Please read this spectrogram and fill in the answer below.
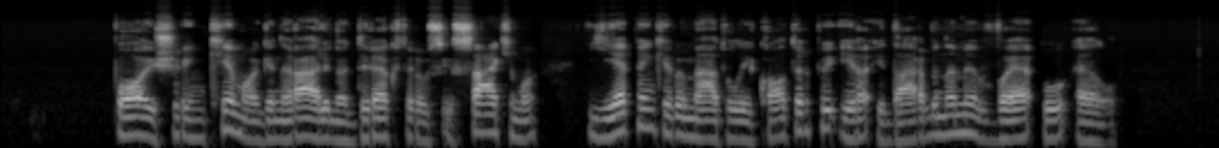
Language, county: Lithuanian, Alytus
